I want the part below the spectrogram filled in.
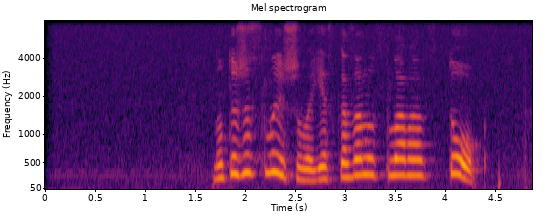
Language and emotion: Russian, neutral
